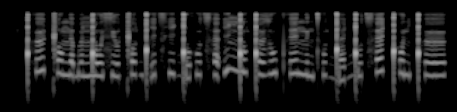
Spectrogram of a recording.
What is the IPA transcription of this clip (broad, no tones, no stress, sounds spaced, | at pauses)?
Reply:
ǃʰ ø ǁ o ŋ ɛ b ø ŋ͡ǃ o sʲ o ǁ o ǃʼ i t͡sʰ i ɡ͡ǃ o x u t͡sʰ ɛ ʔ i ŋ͡ǃ u ǃ ø z u pʰ e ŋ ø nʲ tʰ u ɡ͡ǃ ɛ ɡ͡ǃ u t͡sʰ ɛ ǃʰ o nʲ ǃʰ ø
